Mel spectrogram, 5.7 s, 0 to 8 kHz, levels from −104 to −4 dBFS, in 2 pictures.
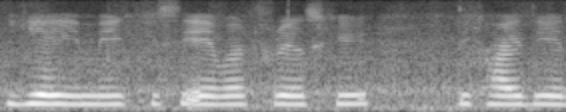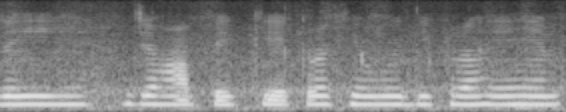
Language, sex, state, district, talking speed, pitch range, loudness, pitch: Hindi, female, Madhya Pradesh, Dhar, 190 wpm, 220-225 Hz, -19 LUFS, 220 Hz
